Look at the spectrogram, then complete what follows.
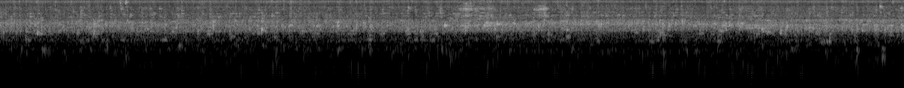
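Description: Steady rush of a waterfall pouring into a koi pond, with scattered small splashes and drips.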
